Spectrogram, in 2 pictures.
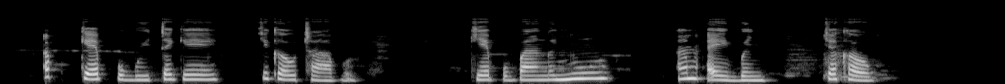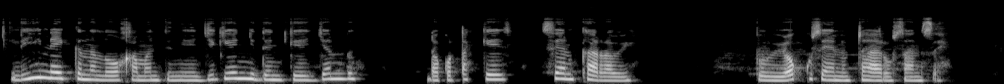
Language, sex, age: Wolof, female, 25-35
